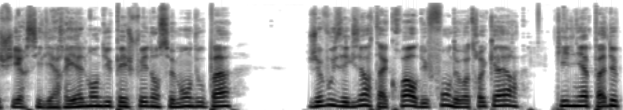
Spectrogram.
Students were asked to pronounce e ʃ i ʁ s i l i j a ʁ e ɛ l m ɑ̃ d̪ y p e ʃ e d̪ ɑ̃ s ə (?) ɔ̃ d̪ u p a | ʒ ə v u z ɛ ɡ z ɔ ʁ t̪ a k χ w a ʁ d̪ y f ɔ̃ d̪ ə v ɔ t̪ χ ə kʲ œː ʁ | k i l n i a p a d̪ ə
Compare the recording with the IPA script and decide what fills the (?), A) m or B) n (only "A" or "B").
A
